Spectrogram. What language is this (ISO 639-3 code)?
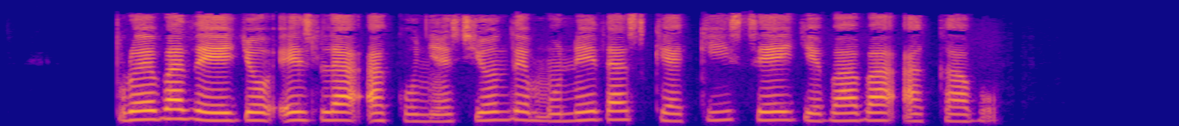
spa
